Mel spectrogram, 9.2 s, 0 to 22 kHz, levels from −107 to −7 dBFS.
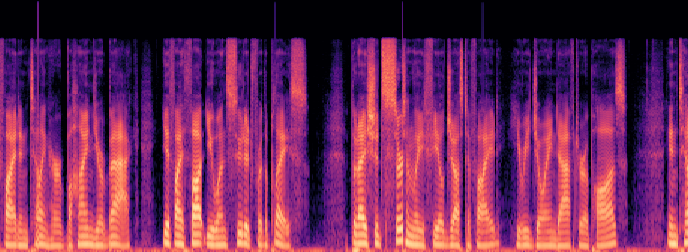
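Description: At 0.51, 3.67, 5.38 and 6.44 s the speech skips ahead by roughly 40 ms, with no silence where the two edges join. A dropped buffer (overrun) is the likely cause. Each shows as a waveform discontinuity and a thin broadband vertical line on the spectrogram.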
